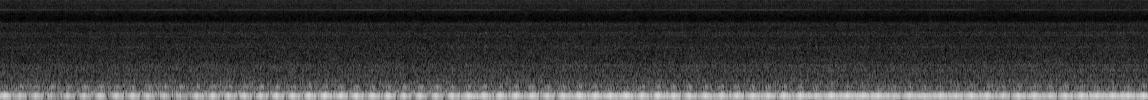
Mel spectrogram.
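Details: Car idling after an idle air control valve and a hand-cut gasket were fitted, with a running-too-lean problem: steady low idle pulsing about three times a second that never smooths out; rough idle, cause unconfirmed.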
